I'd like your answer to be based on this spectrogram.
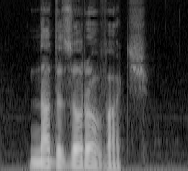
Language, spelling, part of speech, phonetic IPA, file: Polish, nadzorować, verb, [ˌnadzɔˈrɔvat͡ɕ], Pl-nadzorować.ogg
